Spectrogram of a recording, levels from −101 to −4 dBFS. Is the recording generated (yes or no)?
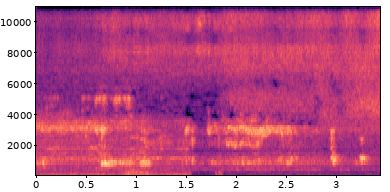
yes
